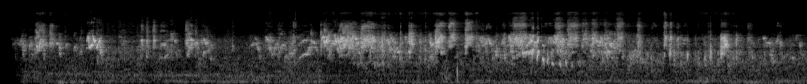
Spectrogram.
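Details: Budgerigars chattering in the morning: a dense, continuous warble of scratchy chirps, squawks and short whistles, rising and falling in loudness, several birds overlapping throughout.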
